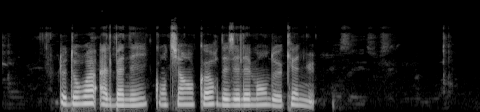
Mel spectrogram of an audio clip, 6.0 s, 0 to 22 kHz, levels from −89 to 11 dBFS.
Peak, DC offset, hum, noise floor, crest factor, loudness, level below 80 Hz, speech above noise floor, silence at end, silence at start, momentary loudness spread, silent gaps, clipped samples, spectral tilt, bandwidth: -2 dBFS; under 0.1%; none; -73 dBFS; 18 dB; -18 LUFS; -60 dBFS; 55 dB; 2.1 s; 0.75 s; 10 LU; none; under 0.1%; -5.5 dB/octave; 9.8 kHz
